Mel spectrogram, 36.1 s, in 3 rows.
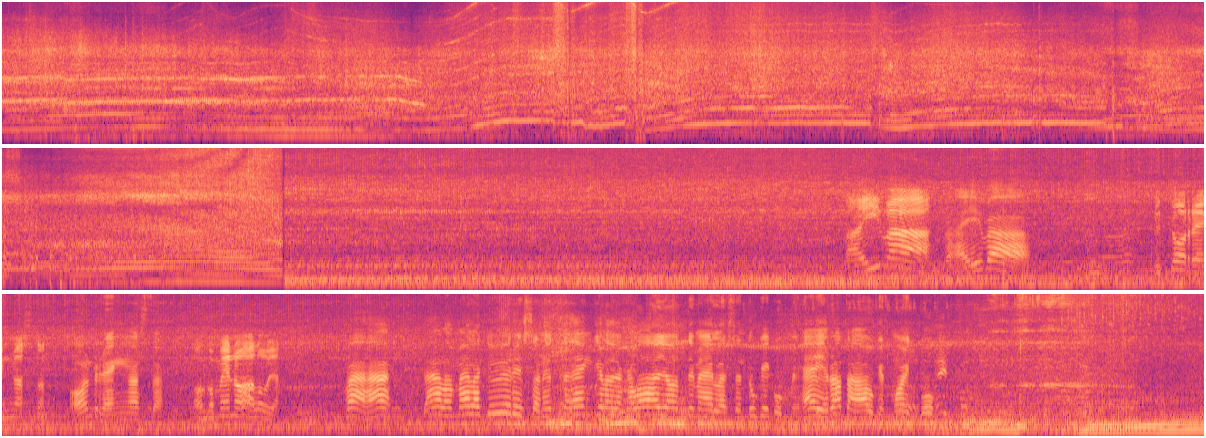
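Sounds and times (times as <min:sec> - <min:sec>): tyre squeal: 0:00.0 - 0:06.4, 0:29.5 - 0:35.6
car engine revving: 0:00.0 - 0:36.0.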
